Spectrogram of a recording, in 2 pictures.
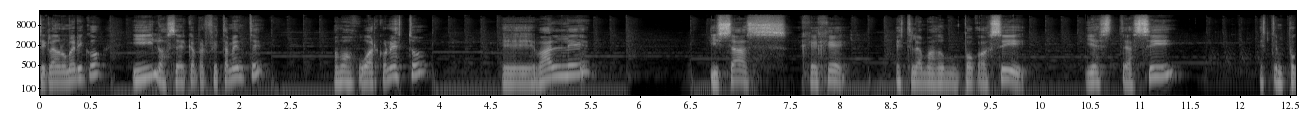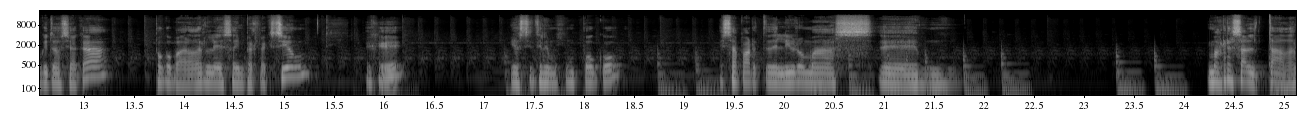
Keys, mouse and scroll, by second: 0.1 scroll down 1, 1.5-6.9 drag, 6.9 right click, 8.2 g, 10.4 right click, 10.5 g, 12.1 right click, 12.3 g, 13.4 scroll down 1, 13.7-15.6 middle drag, 15.6 alt+shift+right click, 15.7 g, 17.3-18.6 middle drag, 18.6-18.9 scroll down 1, 19.1-22.1 middle drag, 24.9 scroll down 2, 24.9 middle click.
